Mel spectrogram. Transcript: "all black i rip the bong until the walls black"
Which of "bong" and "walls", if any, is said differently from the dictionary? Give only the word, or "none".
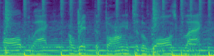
none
